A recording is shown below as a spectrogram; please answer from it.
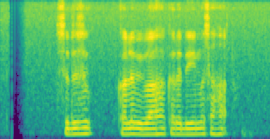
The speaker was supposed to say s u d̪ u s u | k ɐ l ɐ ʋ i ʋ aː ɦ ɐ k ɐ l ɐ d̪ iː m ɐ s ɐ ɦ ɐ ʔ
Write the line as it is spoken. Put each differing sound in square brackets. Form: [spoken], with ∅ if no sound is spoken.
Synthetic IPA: s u d̪ u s u | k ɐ l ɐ ʋ i ʋ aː ɦ ɐ k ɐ [ɾ] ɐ d̪ iː m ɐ s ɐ ɦ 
